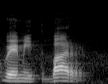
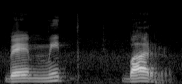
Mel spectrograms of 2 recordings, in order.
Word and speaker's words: Bemidbar: Este libro, el libro de Números, se pronuncia en hebreo Bemidbar. Bemidbar. Se pronuncia en hebreo.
